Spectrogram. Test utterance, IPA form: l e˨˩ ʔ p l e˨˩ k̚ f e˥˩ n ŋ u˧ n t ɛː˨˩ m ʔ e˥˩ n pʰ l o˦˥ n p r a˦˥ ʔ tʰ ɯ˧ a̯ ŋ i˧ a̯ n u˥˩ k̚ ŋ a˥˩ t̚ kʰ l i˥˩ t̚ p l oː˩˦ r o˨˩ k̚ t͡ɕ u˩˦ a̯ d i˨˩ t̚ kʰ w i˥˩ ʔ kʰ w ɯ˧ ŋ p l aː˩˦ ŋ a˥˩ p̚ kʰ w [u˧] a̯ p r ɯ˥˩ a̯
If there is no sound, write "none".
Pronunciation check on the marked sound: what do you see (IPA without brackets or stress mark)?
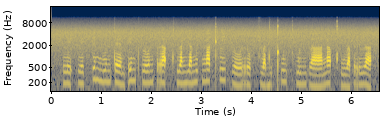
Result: u˩˦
